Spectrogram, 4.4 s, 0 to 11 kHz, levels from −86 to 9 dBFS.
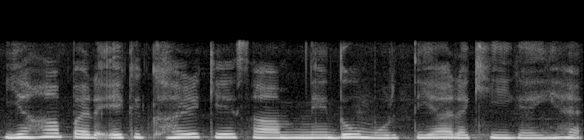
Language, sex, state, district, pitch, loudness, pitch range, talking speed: Hindi, female, Bihar, Katihar, 225 Hz, -13 LUFS, 215-240 Hz, 150 wpm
